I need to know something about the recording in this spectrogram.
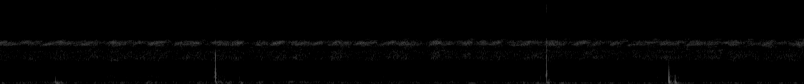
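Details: Frog chorus at night, massed steady croaking in a bright continuous band, interrupted by a few sharp clicks or taps.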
